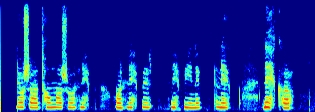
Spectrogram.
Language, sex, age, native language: Icelandic, female, 14, Icelandic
